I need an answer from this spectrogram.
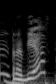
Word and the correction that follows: Revieve: Revive, Reviv.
